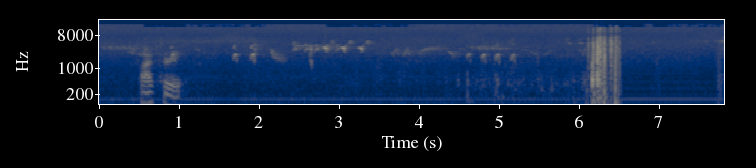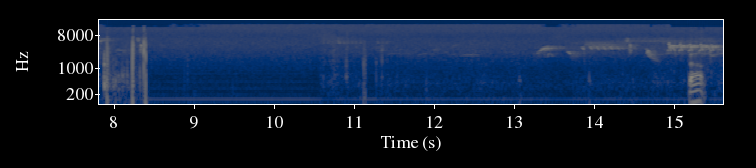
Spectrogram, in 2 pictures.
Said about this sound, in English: Recording at 7:11 a.m. and I got the net set up at the hilltop, and that's 5-3 calling to some wild birds that just arrived on the scene about 30 seconds ago.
